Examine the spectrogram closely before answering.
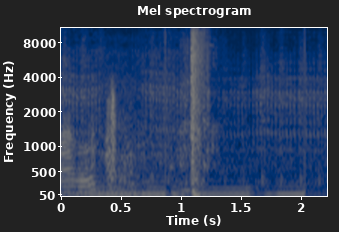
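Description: A pistol shot cracks.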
